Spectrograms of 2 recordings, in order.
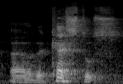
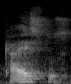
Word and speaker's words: caestus: An idea is, for example, the cestus or caestus, if you want to use the old Latin pronunciation, which was we can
